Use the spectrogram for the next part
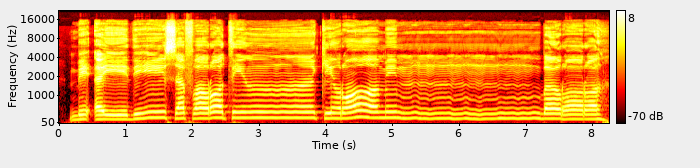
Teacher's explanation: وقف کی صورت میں بأيدي سفرة كرام بررة تا کو ہا کے ساتھ بدل دیں گے. اس پوری آیت میں را کے اوپر زبریں آ رہی ہیں، تو را کو ہمیشہ پر کر کے پڑھیں گے جب اس کے اوپر زبر آئے.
